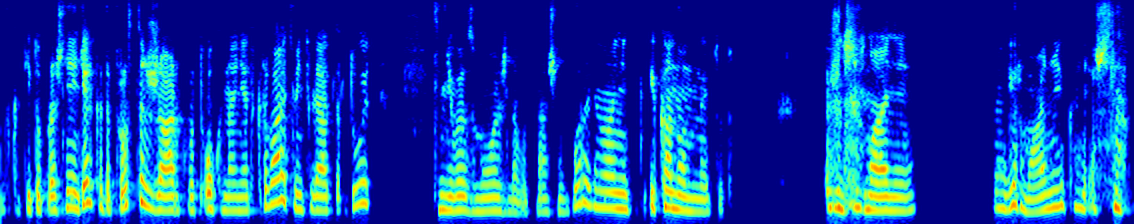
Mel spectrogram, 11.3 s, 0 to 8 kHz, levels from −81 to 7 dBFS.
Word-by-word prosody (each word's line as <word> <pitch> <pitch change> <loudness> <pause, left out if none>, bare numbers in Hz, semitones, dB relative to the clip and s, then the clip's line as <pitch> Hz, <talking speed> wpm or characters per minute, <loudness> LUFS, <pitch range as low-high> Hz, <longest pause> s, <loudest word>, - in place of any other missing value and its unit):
в 180 - -26
какие-то 190 +1 -3
упражнения 190 +3 0
делать, 275 +2 +6
когда 190 - -3
просто 260 +9 +1
жарко, 190 -4 +3
вот 185 0 -7
окна 185 -3 +1
они 185 0 -4
открывают, 280 - +1
вентилятор 190 -3 -2
дует, 270 +6 -2 0.6
это 195 - -4
невозможно 180 -3 -2
вот - - -15
в - - -24
нашем 170 0 -9
городе, 255 +4 -3
но 220 -1 -1
они 210 -1 +3
т - - -34
экономные 195 -7 +1
тут, - - -19 0.9
в - - -2
Германии, 185 -3 +3 0.8
в 215 -2 -4
Германии 210 0 0
конечно. 220 -1 0
195 Hz, 155 wpm, -23 LUFS, 185-225 Hz, 0.9 s, делать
